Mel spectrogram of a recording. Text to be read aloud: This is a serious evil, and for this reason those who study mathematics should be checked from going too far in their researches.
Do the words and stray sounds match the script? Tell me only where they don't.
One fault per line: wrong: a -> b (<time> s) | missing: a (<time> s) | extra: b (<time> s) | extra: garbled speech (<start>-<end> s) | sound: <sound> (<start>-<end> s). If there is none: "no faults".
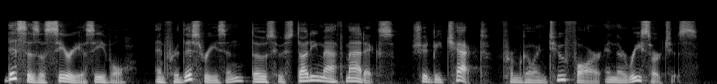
no faults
